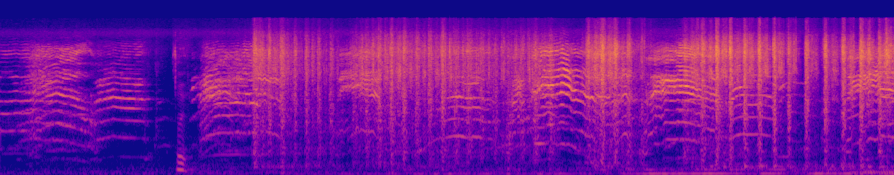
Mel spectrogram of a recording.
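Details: Domestic cats meowing while being fed in the morning: a rapid overlapping stream of loud, drawn-out arched meows from several cats, some rising then falling, nearly continuous, with a person's voice mixed in.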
